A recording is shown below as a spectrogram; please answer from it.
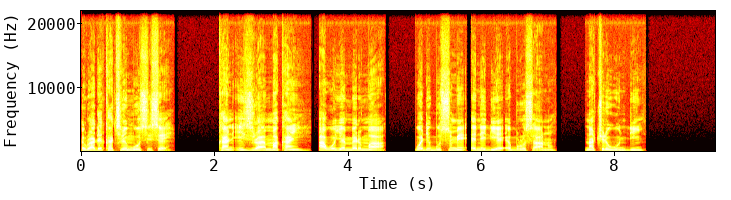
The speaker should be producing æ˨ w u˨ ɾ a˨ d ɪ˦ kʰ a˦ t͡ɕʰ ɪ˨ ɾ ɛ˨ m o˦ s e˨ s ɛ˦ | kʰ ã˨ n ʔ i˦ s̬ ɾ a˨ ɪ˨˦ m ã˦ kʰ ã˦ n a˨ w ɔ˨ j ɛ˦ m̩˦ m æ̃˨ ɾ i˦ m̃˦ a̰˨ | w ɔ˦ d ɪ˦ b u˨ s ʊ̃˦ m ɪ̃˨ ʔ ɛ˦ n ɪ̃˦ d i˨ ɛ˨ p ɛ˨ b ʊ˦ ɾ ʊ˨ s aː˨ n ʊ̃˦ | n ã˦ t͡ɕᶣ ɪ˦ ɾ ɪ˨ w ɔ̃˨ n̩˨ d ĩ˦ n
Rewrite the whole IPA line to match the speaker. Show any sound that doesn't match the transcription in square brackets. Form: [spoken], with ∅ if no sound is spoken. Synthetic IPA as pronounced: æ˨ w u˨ ɾ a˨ d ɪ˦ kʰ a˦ t͡ɕʰ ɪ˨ ɾ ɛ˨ m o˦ s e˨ s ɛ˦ | kʰ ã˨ n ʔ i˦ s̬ ɾ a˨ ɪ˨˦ m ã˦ kʰ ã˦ n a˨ w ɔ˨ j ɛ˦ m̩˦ m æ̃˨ ɾ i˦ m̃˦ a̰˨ | w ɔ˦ d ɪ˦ b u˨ s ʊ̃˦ m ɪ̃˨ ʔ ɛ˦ n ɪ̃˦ d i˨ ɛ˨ [ʔ] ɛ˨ b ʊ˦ ɾ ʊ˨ s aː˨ n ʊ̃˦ | n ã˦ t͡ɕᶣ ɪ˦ ɾ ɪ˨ w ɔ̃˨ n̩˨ d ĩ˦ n

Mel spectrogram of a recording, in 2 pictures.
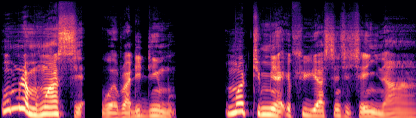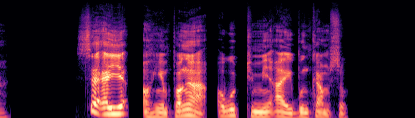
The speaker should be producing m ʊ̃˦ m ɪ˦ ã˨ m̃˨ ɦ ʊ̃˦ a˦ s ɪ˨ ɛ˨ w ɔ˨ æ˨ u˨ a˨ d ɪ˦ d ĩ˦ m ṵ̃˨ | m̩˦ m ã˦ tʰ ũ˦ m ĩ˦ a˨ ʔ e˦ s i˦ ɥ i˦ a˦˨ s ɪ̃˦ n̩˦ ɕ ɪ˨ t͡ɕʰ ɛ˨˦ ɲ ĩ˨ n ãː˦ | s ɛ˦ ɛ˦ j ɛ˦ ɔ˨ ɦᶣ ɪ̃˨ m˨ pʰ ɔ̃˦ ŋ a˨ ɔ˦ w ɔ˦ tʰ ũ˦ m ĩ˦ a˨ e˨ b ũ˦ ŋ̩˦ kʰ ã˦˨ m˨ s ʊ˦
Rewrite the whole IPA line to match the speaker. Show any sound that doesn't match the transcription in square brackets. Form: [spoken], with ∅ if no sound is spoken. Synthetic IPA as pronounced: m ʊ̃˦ m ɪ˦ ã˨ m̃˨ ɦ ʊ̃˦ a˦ s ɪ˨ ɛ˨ w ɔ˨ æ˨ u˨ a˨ d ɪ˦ d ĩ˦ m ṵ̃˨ | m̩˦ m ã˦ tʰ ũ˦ m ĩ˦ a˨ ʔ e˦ [f] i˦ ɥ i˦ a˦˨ s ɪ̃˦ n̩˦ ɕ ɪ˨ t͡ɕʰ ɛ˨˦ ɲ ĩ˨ n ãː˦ | s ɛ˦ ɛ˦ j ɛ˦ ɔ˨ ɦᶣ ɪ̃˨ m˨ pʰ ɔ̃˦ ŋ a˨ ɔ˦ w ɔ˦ tʰ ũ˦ m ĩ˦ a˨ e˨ b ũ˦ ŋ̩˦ kʰ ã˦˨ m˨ s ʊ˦

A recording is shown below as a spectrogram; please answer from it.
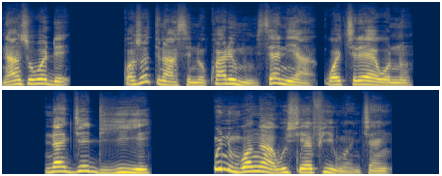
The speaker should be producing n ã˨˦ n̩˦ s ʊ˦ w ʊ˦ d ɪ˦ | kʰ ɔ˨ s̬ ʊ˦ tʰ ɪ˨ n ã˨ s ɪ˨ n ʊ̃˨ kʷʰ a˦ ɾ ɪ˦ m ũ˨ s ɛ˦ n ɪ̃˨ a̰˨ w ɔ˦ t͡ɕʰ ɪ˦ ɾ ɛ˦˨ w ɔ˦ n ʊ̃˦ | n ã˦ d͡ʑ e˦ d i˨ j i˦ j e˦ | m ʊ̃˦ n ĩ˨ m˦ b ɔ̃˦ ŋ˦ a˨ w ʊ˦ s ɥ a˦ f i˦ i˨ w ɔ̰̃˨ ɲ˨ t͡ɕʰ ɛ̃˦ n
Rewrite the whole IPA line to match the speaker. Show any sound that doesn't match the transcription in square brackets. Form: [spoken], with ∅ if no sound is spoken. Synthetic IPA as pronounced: n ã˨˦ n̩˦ s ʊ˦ w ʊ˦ d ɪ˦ | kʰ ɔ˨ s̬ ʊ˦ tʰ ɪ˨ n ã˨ s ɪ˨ n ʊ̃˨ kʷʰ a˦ ɾ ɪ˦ m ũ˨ s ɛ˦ n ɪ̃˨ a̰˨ w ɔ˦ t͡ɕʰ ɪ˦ ɾ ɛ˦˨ w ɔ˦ n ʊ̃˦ | n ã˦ d͡ʑ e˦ d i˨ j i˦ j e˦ | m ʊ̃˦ n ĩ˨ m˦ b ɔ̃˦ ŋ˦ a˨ w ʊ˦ s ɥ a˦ f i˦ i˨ w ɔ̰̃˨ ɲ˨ t͡ɕʰ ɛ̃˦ n

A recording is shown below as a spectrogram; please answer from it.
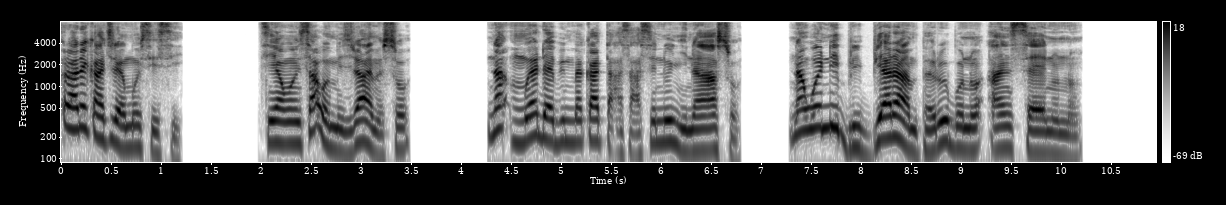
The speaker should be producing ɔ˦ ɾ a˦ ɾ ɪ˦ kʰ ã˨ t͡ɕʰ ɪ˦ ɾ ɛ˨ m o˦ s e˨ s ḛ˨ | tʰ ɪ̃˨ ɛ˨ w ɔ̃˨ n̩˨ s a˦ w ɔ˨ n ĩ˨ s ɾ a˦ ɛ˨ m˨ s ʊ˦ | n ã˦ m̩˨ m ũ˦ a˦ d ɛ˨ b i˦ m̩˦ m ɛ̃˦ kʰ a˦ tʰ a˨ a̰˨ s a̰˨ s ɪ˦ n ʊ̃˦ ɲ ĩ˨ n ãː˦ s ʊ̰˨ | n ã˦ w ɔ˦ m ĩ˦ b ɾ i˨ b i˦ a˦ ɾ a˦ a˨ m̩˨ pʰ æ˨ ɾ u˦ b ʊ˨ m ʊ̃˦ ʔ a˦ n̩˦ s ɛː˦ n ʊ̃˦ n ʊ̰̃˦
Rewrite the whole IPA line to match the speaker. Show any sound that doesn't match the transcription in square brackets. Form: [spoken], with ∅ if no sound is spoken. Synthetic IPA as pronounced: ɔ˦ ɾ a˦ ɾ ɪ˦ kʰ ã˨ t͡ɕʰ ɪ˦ ɾ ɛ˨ m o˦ s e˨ s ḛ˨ | tʰ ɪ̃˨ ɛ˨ w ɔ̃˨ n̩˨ s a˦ w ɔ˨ [m] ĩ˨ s ɾ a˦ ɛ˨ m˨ s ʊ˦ | n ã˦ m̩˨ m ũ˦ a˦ d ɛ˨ b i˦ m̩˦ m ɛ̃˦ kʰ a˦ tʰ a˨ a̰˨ s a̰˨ s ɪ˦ n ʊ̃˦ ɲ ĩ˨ n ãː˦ s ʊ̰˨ | n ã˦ w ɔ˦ [n] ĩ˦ b ɾ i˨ b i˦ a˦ ɾ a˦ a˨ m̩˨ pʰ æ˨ ɾ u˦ b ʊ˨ [n] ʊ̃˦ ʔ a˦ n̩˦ s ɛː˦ n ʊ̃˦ n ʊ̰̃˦

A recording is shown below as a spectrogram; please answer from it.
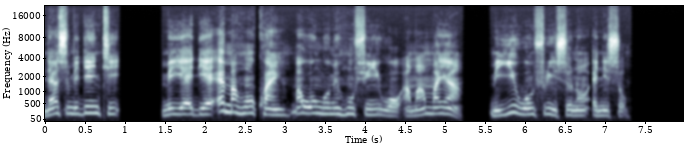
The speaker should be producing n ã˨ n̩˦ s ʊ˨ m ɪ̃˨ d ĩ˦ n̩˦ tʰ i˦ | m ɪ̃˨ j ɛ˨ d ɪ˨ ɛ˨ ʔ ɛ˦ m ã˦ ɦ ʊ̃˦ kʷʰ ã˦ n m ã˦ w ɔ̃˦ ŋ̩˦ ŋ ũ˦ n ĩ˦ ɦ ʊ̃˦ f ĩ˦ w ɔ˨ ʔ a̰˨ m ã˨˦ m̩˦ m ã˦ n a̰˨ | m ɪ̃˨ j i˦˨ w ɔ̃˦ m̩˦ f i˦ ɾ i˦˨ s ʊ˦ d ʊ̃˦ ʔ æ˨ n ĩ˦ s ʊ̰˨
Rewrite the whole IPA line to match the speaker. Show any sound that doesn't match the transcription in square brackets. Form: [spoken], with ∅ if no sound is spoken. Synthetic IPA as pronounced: n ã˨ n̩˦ s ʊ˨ m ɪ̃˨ d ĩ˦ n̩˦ tʰ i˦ | m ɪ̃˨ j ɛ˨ d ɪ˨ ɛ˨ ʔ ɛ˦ m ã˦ ɦ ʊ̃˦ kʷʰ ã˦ n m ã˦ w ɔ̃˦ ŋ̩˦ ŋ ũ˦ [m] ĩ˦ ɦ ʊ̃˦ f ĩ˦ w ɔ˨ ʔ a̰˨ m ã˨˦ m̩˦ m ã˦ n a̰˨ | m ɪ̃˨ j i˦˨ w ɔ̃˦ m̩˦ f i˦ ɾ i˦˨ s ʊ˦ [n] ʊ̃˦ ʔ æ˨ n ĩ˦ s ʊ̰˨

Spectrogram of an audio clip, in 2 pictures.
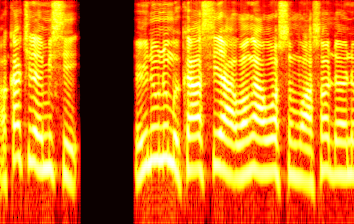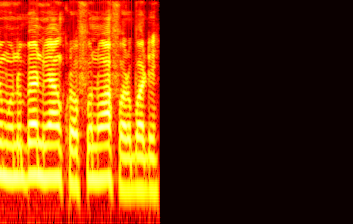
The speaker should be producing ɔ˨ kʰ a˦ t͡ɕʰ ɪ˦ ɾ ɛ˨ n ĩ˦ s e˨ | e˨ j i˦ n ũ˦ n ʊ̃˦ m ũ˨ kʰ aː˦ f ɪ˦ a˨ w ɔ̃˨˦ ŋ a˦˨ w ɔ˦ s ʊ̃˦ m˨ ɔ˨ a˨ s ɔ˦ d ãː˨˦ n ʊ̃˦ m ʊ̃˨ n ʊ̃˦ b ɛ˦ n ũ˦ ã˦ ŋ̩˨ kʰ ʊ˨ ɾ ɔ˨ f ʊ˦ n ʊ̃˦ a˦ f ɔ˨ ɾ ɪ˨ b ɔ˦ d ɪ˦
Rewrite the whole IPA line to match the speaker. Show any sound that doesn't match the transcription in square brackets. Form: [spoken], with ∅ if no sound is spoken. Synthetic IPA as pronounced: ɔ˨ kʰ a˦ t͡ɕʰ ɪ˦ ɾ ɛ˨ [m] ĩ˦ s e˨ | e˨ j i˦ n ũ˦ n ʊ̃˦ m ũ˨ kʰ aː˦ [s] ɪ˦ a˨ w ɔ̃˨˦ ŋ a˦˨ w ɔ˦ s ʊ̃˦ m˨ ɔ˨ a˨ s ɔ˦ d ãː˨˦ n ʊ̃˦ m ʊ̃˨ n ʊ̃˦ b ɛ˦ n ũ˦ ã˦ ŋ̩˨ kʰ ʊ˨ ɾ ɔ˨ f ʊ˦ n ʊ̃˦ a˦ f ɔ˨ ɾ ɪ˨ b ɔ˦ d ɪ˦

